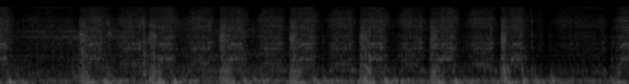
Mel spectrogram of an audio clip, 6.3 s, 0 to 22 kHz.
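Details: HP Smart Tank 500/516 printer after head cleaning and ink charging for air in the pipes and blank prints: even printhead sweeps about every 0.7 seconds, smooth feed, no grinding or clunks; printing normally.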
